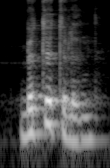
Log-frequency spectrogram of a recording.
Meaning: to condescend, to patronise, to treat as less than adult
- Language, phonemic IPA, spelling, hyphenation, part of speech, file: Dutch, /bəˈtʏ.tə.lə(n)/, betuttelen, be‧tut‧te‧len, verb, Nl-betuttelen.ogg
